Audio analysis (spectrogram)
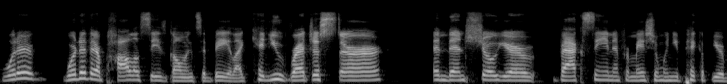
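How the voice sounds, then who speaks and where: A woman's voice: medium pitch, pushed and bright, no echo, studio quality. A woman from the United States hosting a podcast, curious and giving frequent murmurs of agreement. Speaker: podcast host. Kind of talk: casual interview.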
